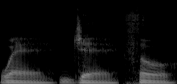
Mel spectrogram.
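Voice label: "wejetho", concatenated syllables; Affixing experiment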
